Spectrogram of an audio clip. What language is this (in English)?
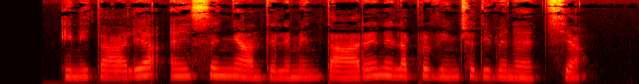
Italian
